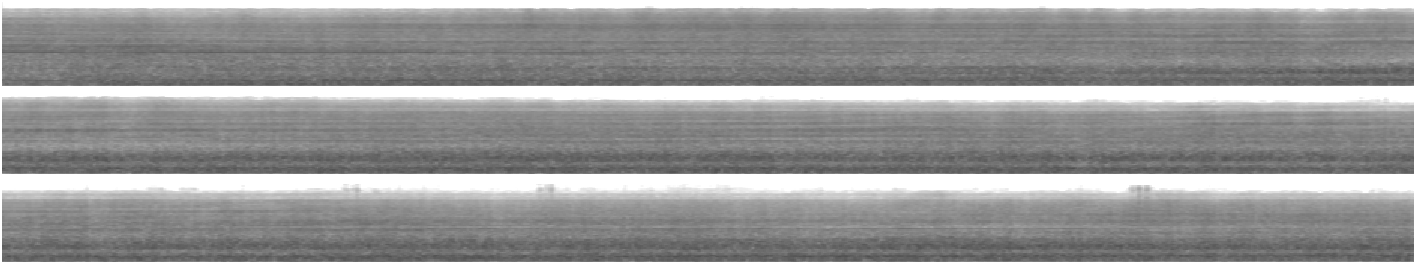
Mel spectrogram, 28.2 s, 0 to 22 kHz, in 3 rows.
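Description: McDonnell Douglas MD-80-series airliner taxiing, its two tail-mounted JT8D jet engines running at low thrust with a steady roar. A high whine is strongest at the start and fades over the first several seconds, while the lower roar grows as the engine exhausts swing toward the listener.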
